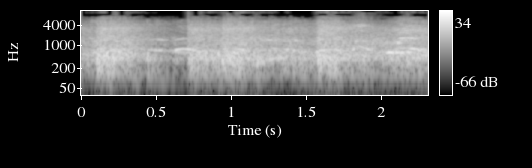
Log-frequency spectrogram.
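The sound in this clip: Gunfire crackles in a shootout during an ambush on a government cash raid: a few loud, harsh bursts of shots, each followed by a rough, noisy tail, with voices present.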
